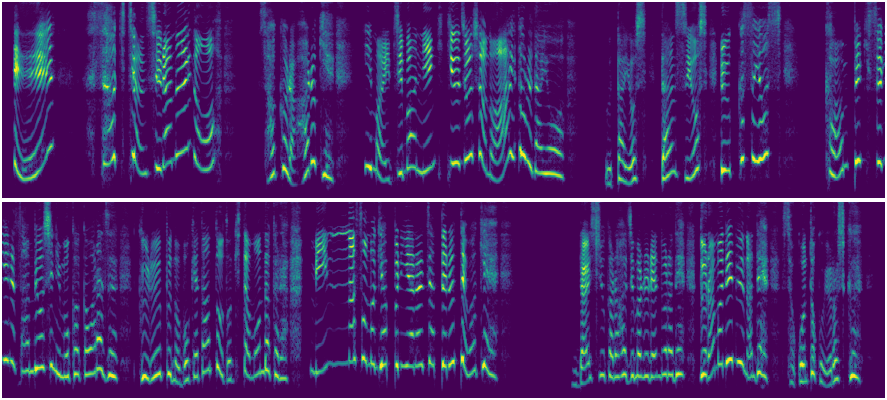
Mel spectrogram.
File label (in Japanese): 女子高生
